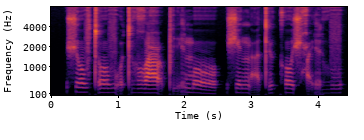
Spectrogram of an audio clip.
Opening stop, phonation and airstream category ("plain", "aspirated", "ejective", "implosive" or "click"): ejective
